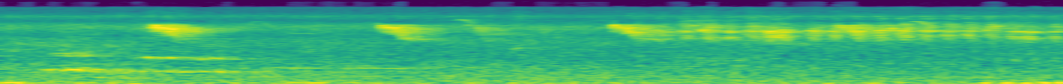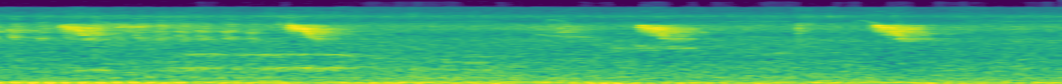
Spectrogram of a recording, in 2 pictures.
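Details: Sparrow calling while building a nest of palm leaves: short, high, sharp chirps given singly about every second, with a softer chatter between them over a low rumbling background.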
